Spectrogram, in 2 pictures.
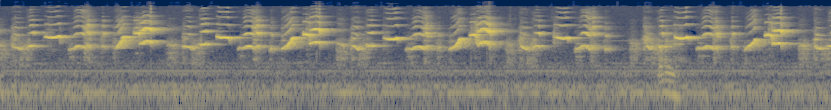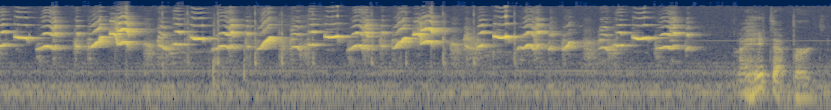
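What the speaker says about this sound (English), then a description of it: "I hate that bird." A bird nearby squawks and chirps continuously in loud, repeated whistling bursts, with a brief low thump near the end.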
